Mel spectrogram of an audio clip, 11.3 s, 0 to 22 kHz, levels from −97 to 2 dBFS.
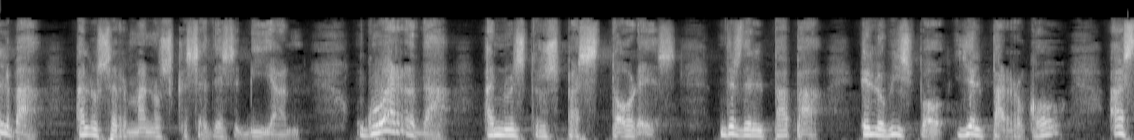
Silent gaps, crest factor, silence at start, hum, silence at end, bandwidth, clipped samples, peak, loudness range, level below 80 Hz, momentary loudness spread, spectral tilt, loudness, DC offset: none; 20 dB; 0 s; none; 0 s; 13 kHz; under 0.1%; 0 dBFS; 3 LU; -40 dBFS; 18 LU; -3.5 dB/octave; -18 LUFS; under 0.1%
